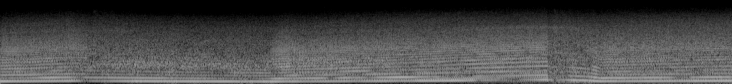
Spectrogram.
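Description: A race car engine drones steadily and rises in pitch as it accelerates.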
